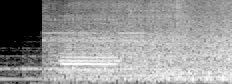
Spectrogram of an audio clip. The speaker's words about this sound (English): Now in the city. An upset Emma is walking along a bustling street. Someone bumps into her accidentally.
